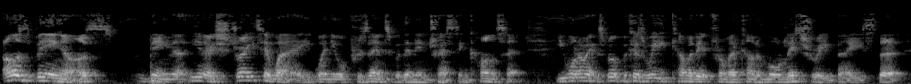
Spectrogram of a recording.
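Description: A man's voice: mid-range voice, expressive, moderate pace, few pauses, darkish tone. A man co-hosting a casual film discussion, thinking aloud in a speculative, questioning way. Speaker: podcast co-host. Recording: roomy, distant from the mic.

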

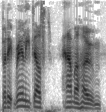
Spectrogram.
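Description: A man's voice: mid-range voice, moderate pace, bright, forceful tone, rough recording. A man co-hosting a film podcast in casual discussion, meandering and correcting himself as he feels his way through his thoughts. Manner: hesitant, meandering, self-correcting.

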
